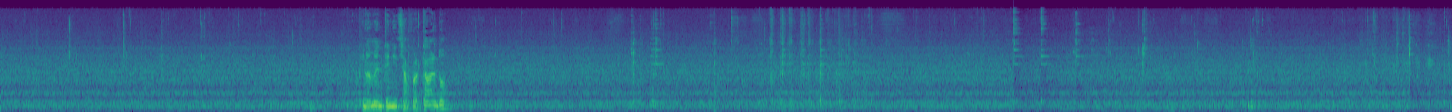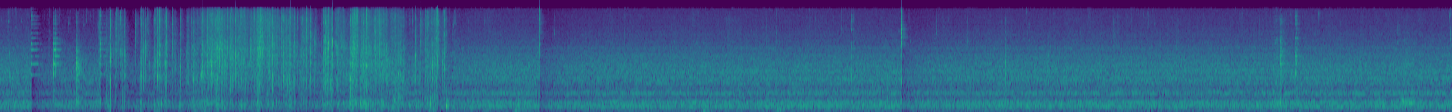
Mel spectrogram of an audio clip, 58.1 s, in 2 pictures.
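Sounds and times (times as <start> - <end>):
steady background hum: 0.0 - 58.0
chewing: 2.4 - 4.8, 27.2 - 29.1
crunchy crackling: 31.0 - 38.2.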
